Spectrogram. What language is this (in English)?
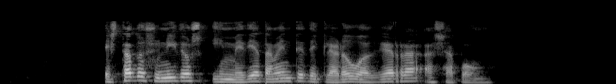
Galician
